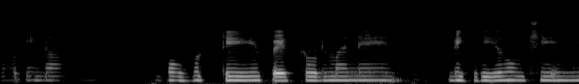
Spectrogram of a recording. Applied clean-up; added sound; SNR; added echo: neural mask model DeepFilterNet 3.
